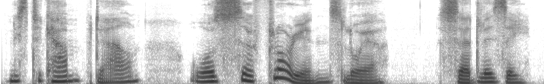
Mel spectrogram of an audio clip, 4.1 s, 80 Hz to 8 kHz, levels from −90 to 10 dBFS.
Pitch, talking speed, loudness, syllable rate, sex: 155 Hz, 120 wpm, -18 LUFS, 4.1 syllables/s, female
